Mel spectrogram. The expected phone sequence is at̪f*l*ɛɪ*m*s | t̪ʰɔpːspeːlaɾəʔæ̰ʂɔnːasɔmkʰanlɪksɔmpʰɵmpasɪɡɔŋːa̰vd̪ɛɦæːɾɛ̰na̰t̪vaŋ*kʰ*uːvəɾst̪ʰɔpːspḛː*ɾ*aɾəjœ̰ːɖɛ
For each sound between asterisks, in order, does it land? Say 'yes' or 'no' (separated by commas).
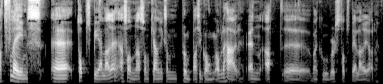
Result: yes, yes, yes, no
